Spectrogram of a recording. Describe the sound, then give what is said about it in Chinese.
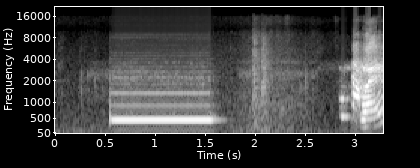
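A phone line's ringback tone sounds once as a steady, clear buzzing note lasting about a second while calling someone in a residential complex across from the Huanan Seafood Market in Wuhan, followed by a brief rustle and then a voice answering. “好， 行，那咱们就给他打这个电话， 咱们就给他打这个电话。”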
